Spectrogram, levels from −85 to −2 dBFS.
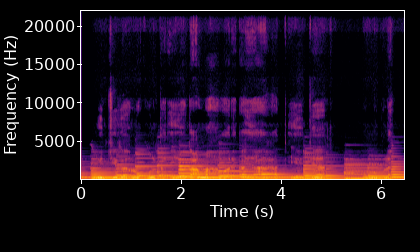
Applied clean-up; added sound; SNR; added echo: none; Piano; -2 dB; none.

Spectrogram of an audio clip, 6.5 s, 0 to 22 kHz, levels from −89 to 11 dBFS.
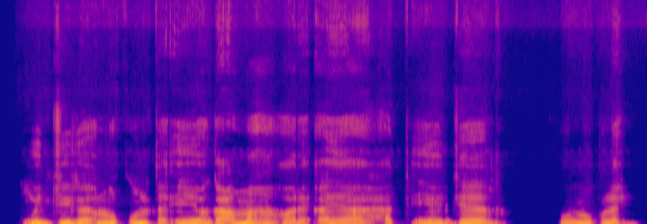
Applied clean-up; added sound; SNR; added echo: neural mask model Resemble Enhance denoiser.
